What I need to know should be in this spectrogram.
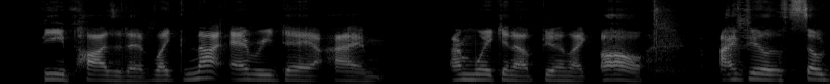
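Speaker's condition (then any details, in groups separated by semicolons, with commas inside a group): Cleft lip and palate; major closure surgery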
